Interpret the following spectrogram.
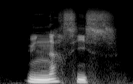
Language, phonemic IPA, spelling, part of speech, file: French, /naʁ.sis/, narcisse, noun, Fr-narcisse.ogg
- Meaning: narcissus (any of several bulbous flowering plants, of the genus Narcissus)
